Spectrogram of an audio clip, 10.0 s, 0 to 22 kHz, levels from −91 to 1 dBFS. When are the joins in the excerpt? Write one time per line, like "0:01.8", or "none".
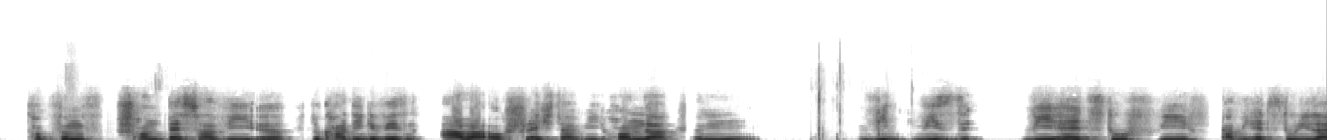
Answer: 0:02.2
0:05.1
